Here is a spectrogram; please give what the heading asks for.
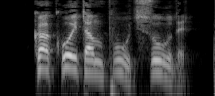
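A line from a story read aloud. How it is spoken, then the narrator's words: Exclaimed. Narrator (Russian): воскликнул Сэм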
